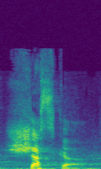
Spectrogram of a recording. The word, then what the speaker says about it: Scieszka: So it's don't look at it and just say, like it rhymes with fresca, Scieszka. So everyone try Scieszka. Oh, that's perfect. You've just all legally agreed to give me your homes by saying Scieszka.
